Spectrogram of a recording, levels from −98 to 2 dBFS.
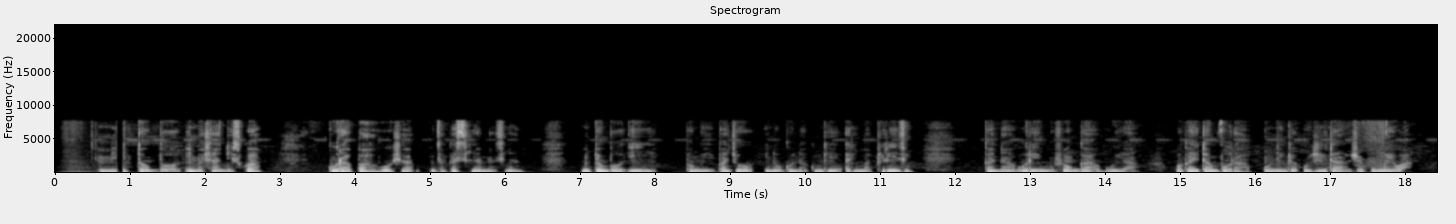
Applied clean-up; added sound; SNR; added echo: none; none; none; none.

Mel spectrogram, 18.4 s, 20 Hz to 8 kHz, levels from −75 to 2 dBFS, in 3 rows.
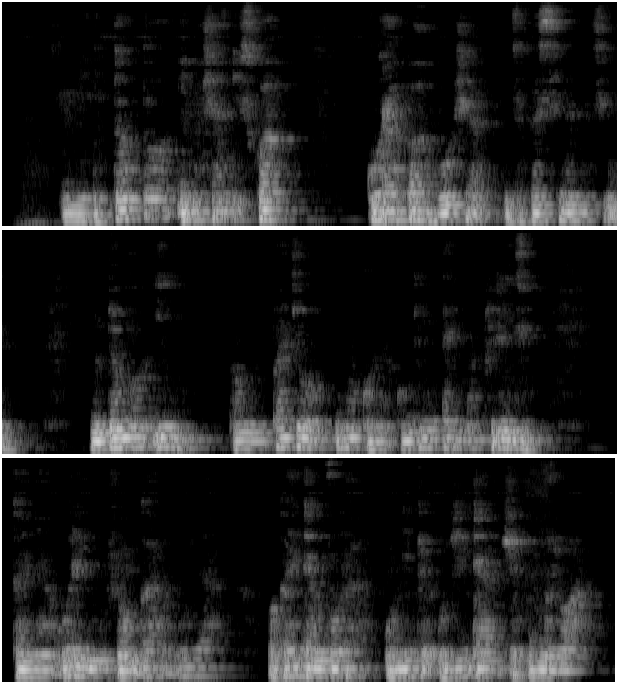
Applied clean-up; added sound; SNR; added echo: none; none; none; reverberation time 0.6 s.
